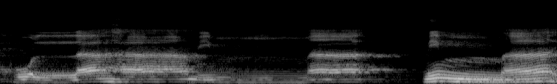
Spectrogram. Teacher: itu ada mim bertasydid, hukumnya gunnah, harus ditahan, mimma ditahan. Boleh sampai 4 harokat ya, boleh sampai 4 harokat.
